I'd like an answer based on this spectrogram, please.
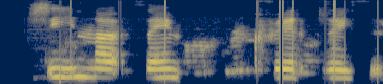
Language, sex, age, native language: Icelandic, female, 8, Icelandic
